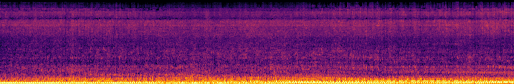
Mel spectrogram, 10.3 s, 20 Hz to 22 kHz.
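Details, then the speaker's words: 302 V8 with Holley Sniper 2, cold start in neutral with new exhaust fitted but joints not yet fully welded; loud, steady idle with a raspy, puffing edge; exhaust leak at unwelded joints. "A bit leaky. A bit hard until I weld it all up."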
